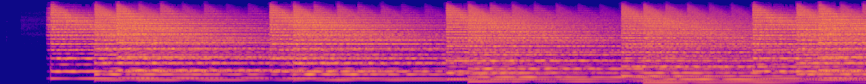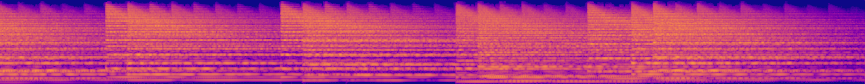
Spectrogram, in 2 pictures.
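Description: A bright, buzzy synthesizer trance lead, modeled on the lead in a track, plays a continuous melodic sequence with sustained chord changes, full and loud throughout with no pauses.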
